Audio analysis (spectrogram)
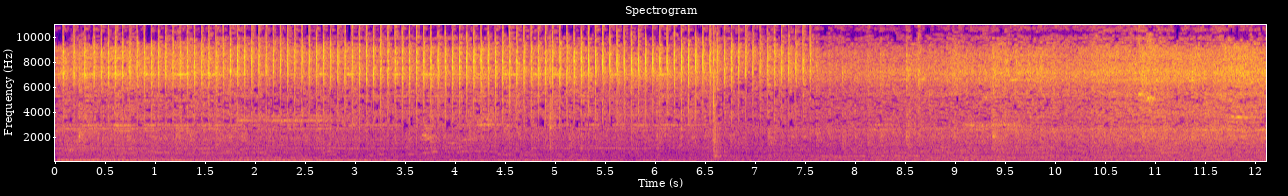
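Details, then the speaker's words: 6-litre gas geyser that would not start: rapid, even spark-igniter ticking, a bit over two per second, then stops, as the sensor magnet is slid up and down. The magnet inside is likely jammed by dust or debris. "जैसे ही मैं इस magnet को ऊपर नीचे slide कर रहा हूं तो हमारा यह जो फंक्शन है पूरा प्रॉपर तरीके से काम कर रहा है"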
